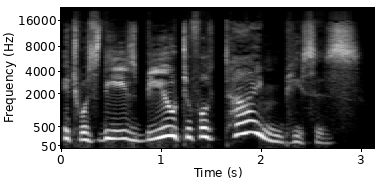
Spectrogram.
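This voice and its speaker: A man voicing a fussy, genteel clock gentleman in a video game, with prim, formal, old-fashioned diction. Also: sits high, wildly swooping pitch, takes it slowly, slightly rough, no echo, clean studio sound, exaggerated voice. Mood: polite, tender. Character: fussy, genteel, punctual clock gentleman doting on pocket watches. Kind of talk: video game character acting.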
